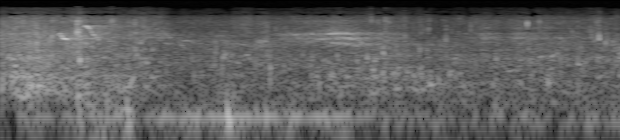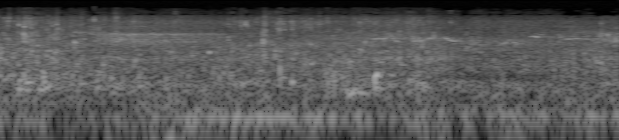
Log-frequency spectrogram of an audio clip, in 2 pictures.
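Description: Water running over a shallow, clear trout-river riffle, with small clicks and rustles from a spinning reel being wound.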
